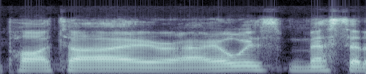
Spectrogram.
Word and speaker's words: Pawtai: correct me and say it's party like kind of like that it's it's like kind of like potty like you taking your dog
